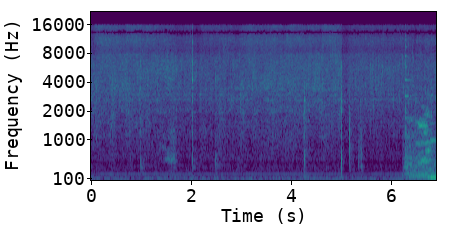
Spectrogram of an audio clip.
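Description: Pork belly sizzling in hot oil in a wok as it is stir-fried, a steady hiss with a few sharp clicks and scrapes of the spatula against the pan.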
